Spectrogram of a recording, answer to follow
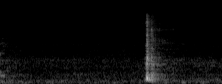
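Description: A single sharp click about a second and a half in, from a DVD box set being handled.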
